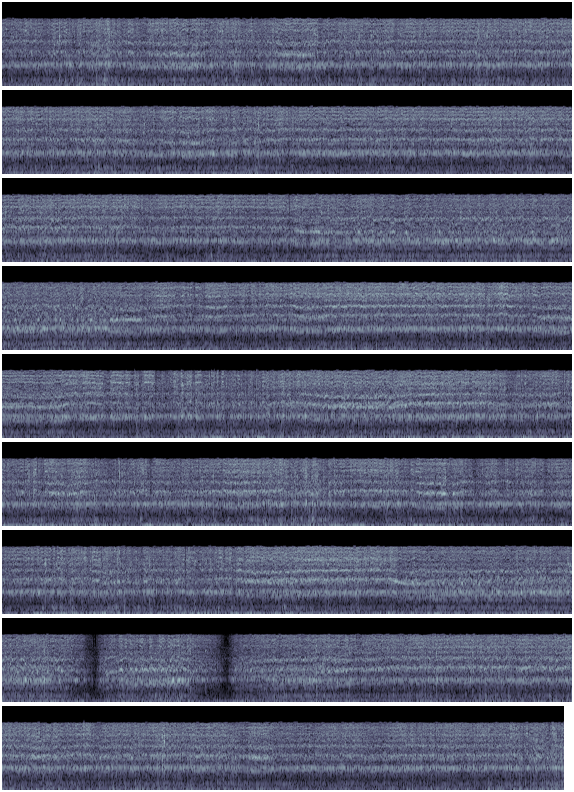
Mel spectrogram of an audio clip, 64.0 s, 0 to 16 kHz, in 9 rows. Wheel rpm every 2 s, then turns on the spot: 230, 220, 230, 240, 230, 230, 230, 230, 230, 200, 200, 210, 230, 240, 220, 230, 220, 230, 230, 230, 230, 230, 230, 220, 200, 150, 130, 220, 230, 230, 220, 230.
none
